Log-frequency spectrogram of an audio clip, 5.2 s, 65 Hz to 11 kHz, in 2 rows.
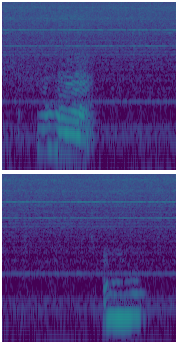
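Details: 15-year-old cat snoring while asleep: two drawn-out, low, rumbling breaths a few seconds apart, with quiet pauses between them.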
